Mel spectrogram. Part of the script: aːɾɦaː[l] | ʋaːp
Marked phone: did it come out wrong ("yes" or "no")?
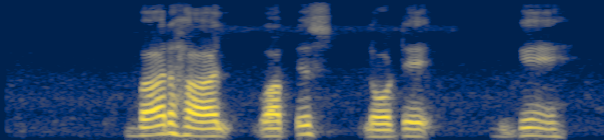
no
